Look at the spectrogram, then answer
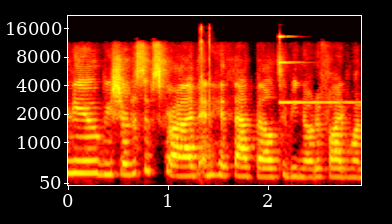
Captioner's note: mouse clicking; bell dings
